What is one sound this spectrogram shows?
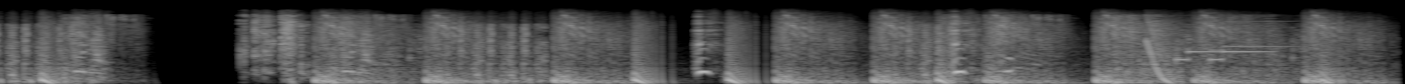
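Electronic game gunshots fire in rapid, repeated bursts.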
